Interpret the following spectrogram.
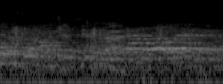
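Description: Faint, indistinct voices talking.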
